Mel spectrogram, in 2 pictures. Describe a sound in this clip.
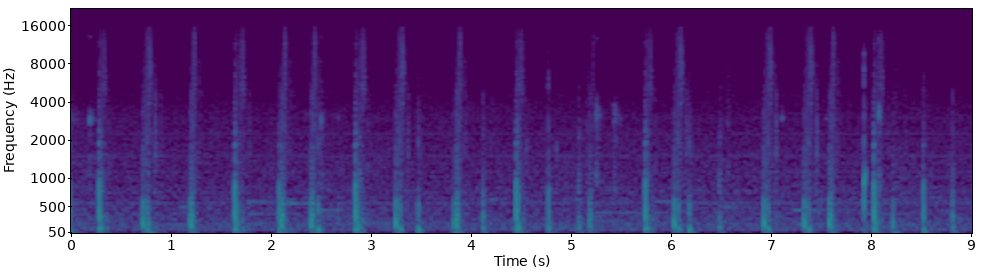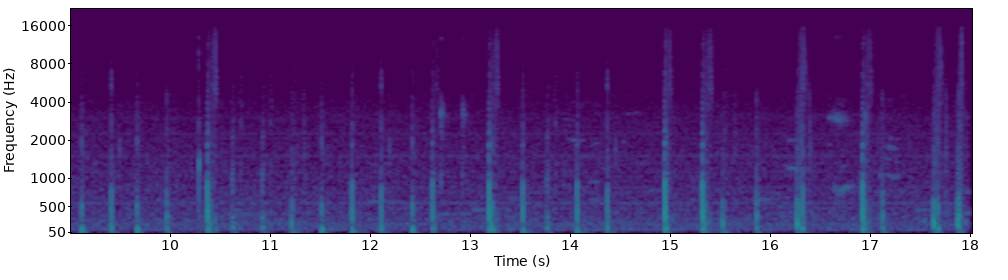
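Footsteps thud quickly on stone.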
